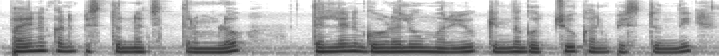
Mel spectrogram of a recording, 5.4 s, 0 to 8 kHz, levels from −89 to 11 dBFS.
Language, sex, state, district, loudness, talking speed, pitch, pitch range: Telugu, female, Telangana, Hyderabad, -15 LUFS, 100 wpm, 160 Hz, 155-175 Hz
